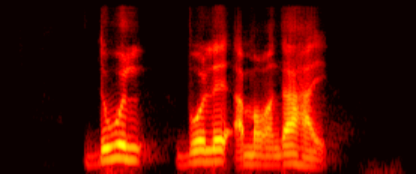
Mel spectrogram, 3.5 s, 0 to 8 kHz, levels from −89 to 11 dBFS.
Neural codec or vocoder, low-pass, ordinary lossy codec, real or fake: codec, 16 kHz, 0.7 kbps, FocalCodec; 7.2 kHz; Opus, 64 kbps; fake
